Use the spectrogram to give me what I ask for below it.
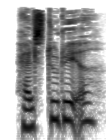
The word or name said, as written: halvstuderet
